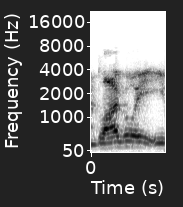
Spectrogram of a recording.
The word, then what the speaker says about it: Blagoj: Yeah, Blagoj Ivanov.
